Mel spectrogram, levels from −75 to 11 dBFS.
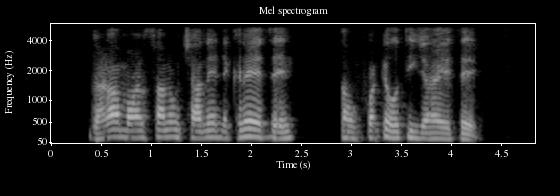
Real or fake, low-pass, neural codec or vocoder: fake; 5.4 kHz; codec, 16 kHz, 1.1 kbps, Voila-Tokenizer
